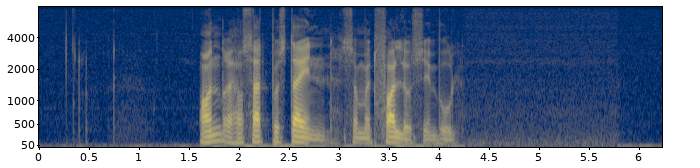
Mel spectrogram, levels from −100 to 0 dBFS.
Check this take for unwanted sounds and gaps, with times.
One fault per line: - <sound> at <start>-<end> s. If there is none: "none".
none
